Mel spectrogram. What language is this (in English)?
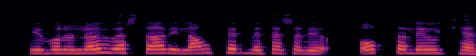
Icelandic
